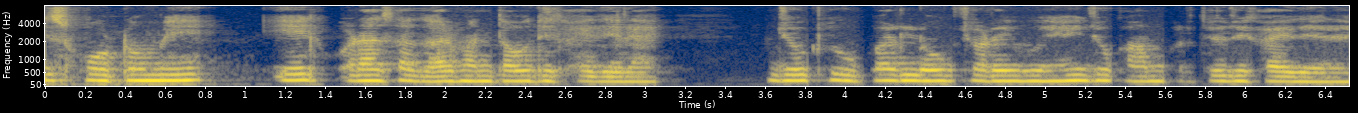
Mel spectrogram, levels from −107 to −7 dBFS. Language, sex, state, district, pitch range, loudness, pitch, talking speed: Hindi, female, Bihar, Araria, 190-215 Hz, -16 LUFS, 200 Hz, 255 wpm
